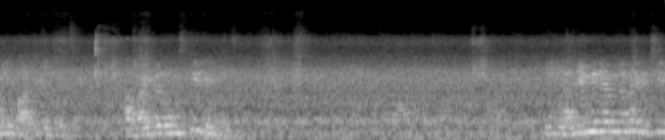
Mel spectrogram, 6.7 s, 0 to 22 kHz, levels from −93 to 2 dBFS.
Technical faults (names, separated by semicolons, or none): none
